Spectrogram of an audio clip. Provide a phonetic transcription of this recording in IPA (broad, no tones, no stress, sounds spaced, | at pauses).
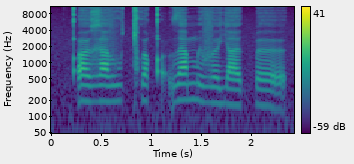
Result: qʼ œ ɣ a v u ǀʰ u qʼ ṵ ð a m ɘ v œ j a ə̯ k͡p œ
